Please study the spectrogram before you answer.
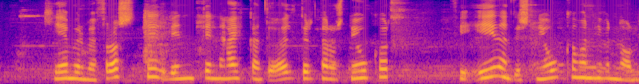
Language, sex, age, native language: Icelandic, female, 50-59, Icelandic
